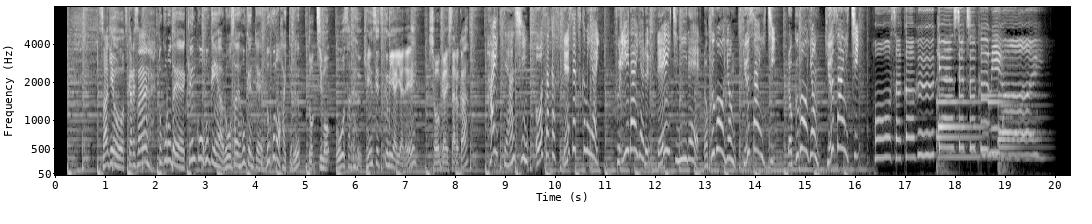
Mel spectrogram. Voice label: radio; osaka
